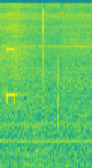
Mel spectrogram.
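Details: Short electronic beep over quiet room hum: a patient-controlled analgesia (PCA) morphine pump's confirmation tone while its tubing is being purged during pump preparation.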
